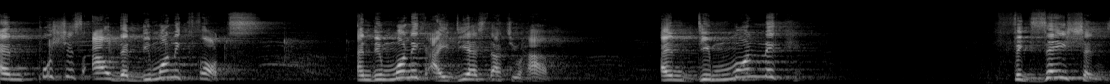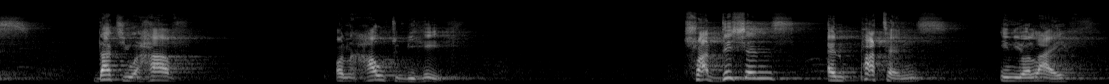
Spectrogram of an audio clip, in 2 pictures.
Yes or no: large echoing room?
yes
